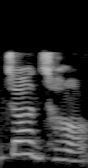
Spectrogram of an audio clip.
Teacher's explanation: বর্গীয় জ, ঝ তালুতে ঠেকছে, তাই তালব্য ধ্বনি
